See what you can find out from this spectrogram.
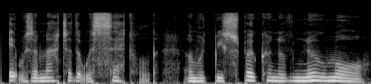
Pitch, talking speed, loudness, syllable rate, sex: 155 Hz, 225 wpm, -16 LUFS, 5.2 syllables/s, female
